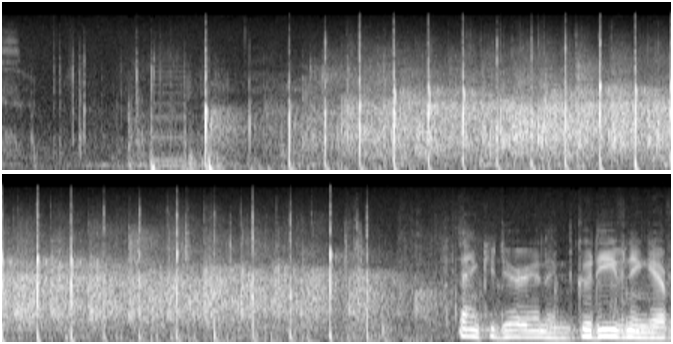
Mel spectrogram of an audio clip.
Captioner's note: applause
